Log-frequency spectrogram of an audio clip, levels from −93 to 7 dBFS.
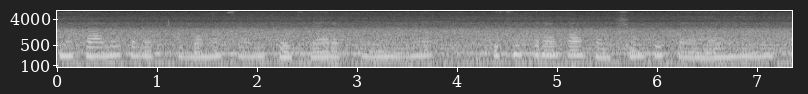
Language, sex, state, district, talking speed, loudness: Hindi, female, Chhattisgarh, Raipur, 140 wpm, -17 LUFS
